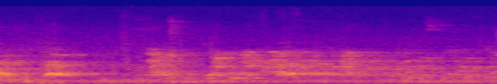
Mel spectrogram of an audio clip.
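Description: A dog barks at another dog in short, excited bursts, a few sharp yips scattered over a few seconds, over a steady murmur of background noise.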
